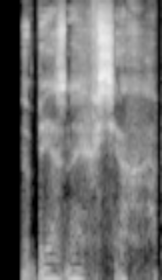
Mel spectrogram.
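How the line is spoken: Hoarse mutter. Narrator (Russian): пробормотал он хрипло

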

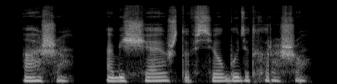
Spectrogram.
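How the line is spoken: Soft reassurance. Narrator (Russian): мягко заверил Калит

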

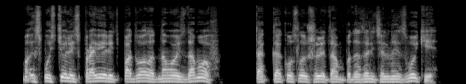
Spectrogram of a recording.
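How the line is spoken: Rapid chatter. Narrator (Russian): начал тараторить один из воинов

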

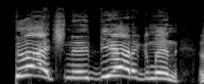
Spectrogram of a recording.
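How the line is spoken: Squeal. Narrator (Russian): взвизгнул Снорри

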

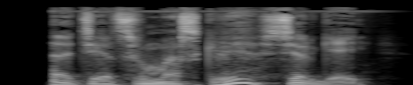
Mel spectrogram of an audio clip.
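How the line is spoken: Quiet question. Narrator (Russian): спросил тихо Уваров

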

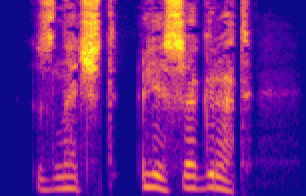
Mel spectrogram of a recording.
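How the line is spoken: Hoarse, dry throat. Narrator (Russian): прохрипел я пересохшим горлом

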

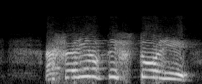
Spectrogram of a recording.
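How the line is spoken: Yelled. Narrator (Russian): заорал кто-то

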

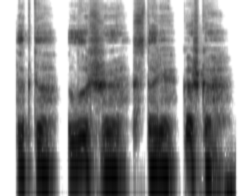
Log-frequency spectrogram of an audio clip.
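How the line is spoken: Hissing. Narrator (Russian): Прошипел Асур

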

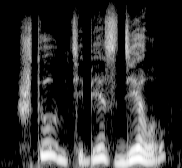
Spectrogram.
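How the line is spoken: Tearful wife. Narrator (Russian): промолвила сквозь слезы жена

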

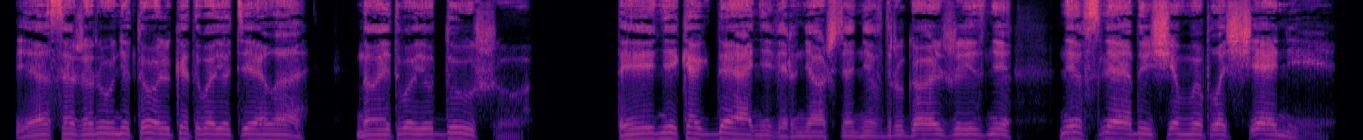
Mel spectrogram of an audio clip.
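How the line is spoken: Eerie icy inner voice. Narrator (Russian): Жутким ледяным голосом сущность отозвалась в моей голове

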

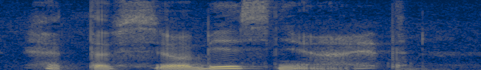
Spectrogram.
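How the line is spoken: Quiet hiss from behind. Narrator (Russian): послышалось негромкое шипение за спиной у Ежевики

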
